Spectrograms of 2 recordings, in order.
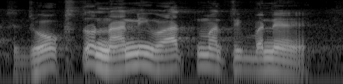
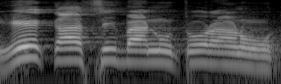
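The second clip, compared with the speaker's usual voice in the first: mock alarm call, a bit higher and slower; retold midnight shout; 6 semitones higher than usual. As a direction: call out that something was stolen, half-hammed. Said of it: "રાડ પડી". (ટ્રેનમાં અડધી રાતે પડેલી રાડની હળવી નકલ)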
